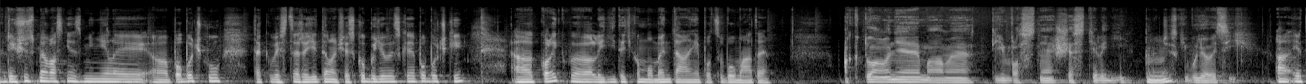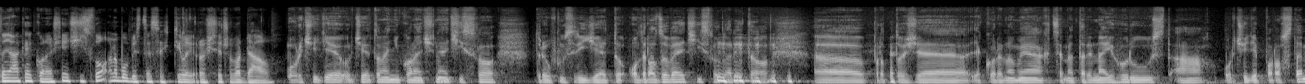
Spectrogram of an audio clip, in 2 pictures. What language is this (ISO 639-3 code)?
ces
